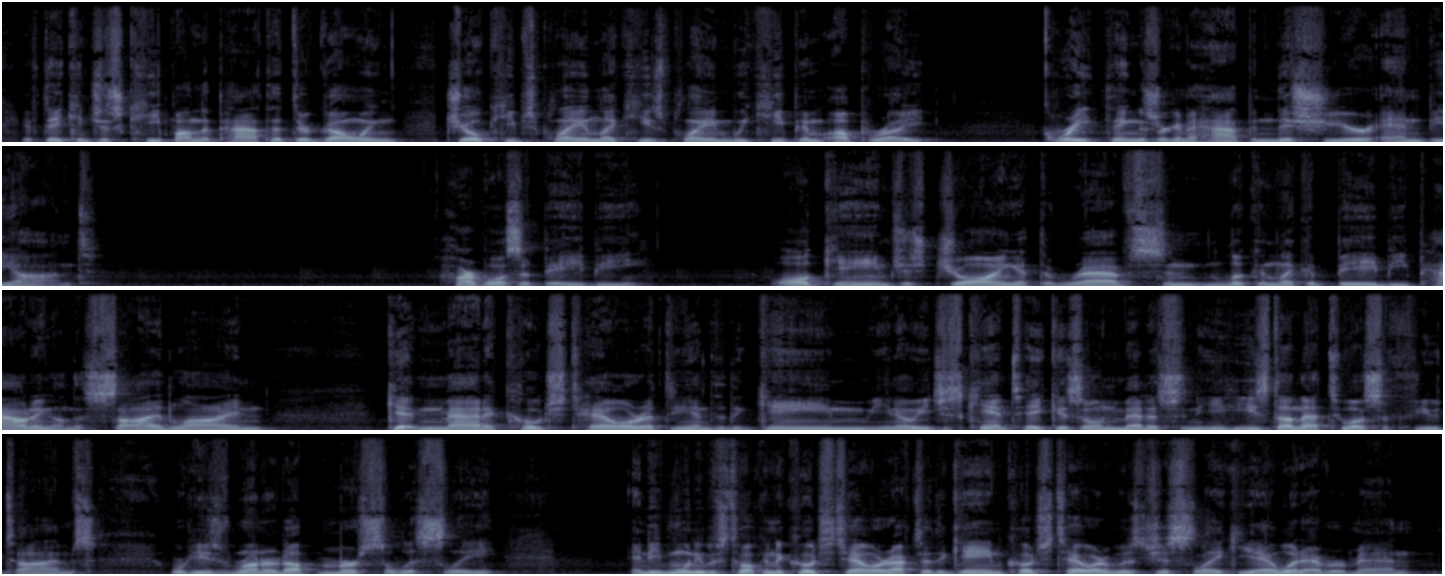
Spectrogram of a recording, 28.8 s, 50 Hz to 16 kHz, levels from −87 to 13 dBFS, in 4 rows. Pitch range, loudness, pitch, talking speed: 90-110 Hz, -32 LUFS, 100 Hz, 220 wpm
